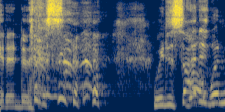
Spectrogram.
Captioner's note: all laughing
